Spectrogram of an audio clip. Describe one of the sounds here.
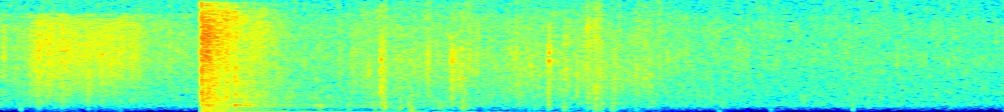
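An explosion booms with a deep rumble that fades out.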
